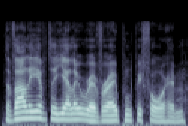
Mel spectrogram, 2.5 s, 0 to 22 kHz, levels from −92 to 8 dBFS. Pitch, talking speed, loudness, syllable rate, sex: 140 Hz, 215 wpm, -15 LUFS, 6.8 syllables/s, male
